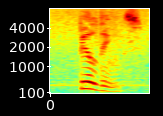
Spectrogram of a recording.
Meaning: plural of building
- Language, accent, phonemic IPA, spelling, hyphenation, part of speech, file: English, US, /ˈbɪldɪŋz/, buildings, build‧ings, noun, En-us-buildings.ogg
